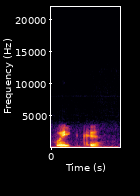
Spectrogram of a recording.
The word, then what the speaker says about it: Glück: Luísa Glick, eh, pronuncia-se assim porque o apelido é de origem húngara, ela é uma imigrante, os pais foram imigrantes húngaros nos Estados Unidos,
